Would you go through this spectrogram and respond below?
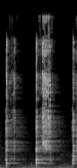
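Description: A spoon scrapes and knocks against a pan while cheese is stirred into a macaroni cheese sauce, three short clattering strokes close up.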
